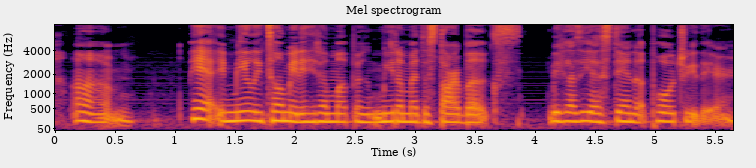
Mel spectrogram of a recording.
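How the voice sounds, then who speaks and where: A woman with an American accent speaks at a fairly quick pace. Her medium-pitched voice stays monotone and flat. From Indianapolis, Indiana. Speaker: rap artist. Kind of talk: interview.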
